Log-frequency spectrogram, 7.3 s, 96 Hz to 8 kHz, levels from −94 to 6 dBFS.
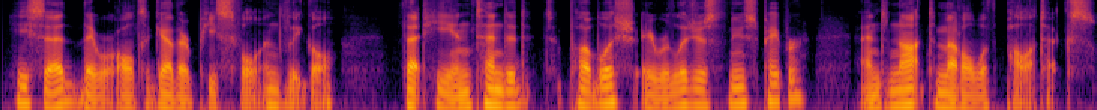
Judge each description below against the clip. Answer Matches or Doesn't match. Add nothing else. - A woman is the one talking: Doesn't match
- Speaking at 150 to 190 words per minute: Matches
